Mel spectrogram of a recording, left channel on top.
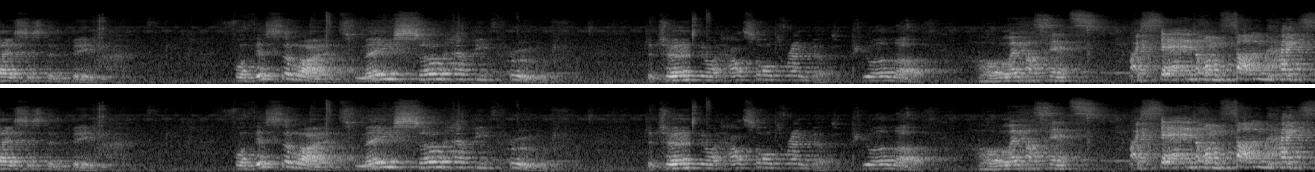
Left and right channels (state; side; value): identical; both; correlation 1.00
